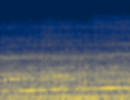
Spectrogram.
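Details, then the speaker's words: Motorcycle ridden on road, microphone inside helmet: wavering siren-like airplane drone rising and falling over engine and road noise; rider suspects the chain or something else, heading to mechanic. "I feel like this sound is coming from chain or other something."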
